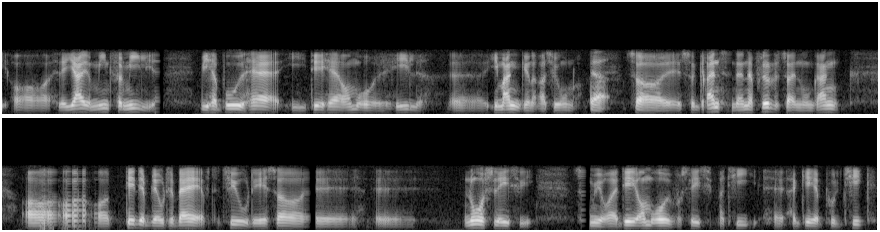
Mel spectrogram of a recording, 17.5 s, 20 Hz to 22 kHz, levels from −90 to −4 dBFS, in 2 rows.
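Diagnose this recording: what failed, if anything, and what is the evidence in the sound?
Packet loss in the network, bridged by repeating the last pitch period: at 1.54 s (80 ms), 7.27 s (40 ms), 11.8 s (110 ms) and 14.56 s (90 ms) the sound holds on a buzzy, fading repeat, and 9.15 to 9.73 s has scattered gaps up to 50 ms.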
